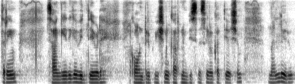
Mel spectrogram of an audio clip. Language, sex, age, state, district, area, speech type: Malayalam, male, 18-30, Kerala, Idukki, rural, spontaneous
